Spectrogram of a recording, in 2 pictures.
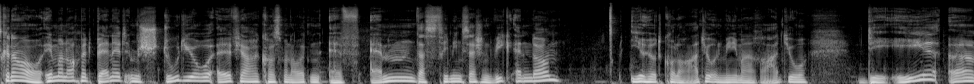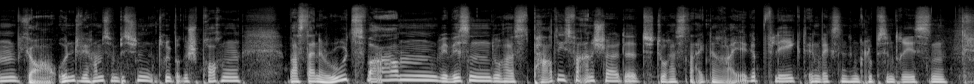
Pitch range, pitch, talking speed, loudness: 110-165 Hz, 130 Hz, 155 wpm, -17 LUFS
